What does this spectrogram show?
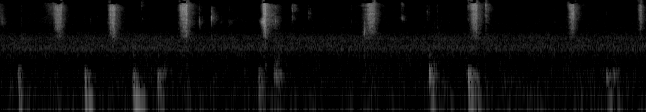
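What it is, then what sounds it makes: Pressed soap block scraped. A small, solid, brown, gritty pressed soap piece is held in the fingers and scraped and cut with a metal blade. Quiet, short, dry bursts alternate between bright, crisp scraping hisses and low, dull thuds, each dying away almost instantly over a steady faint background hiss.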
